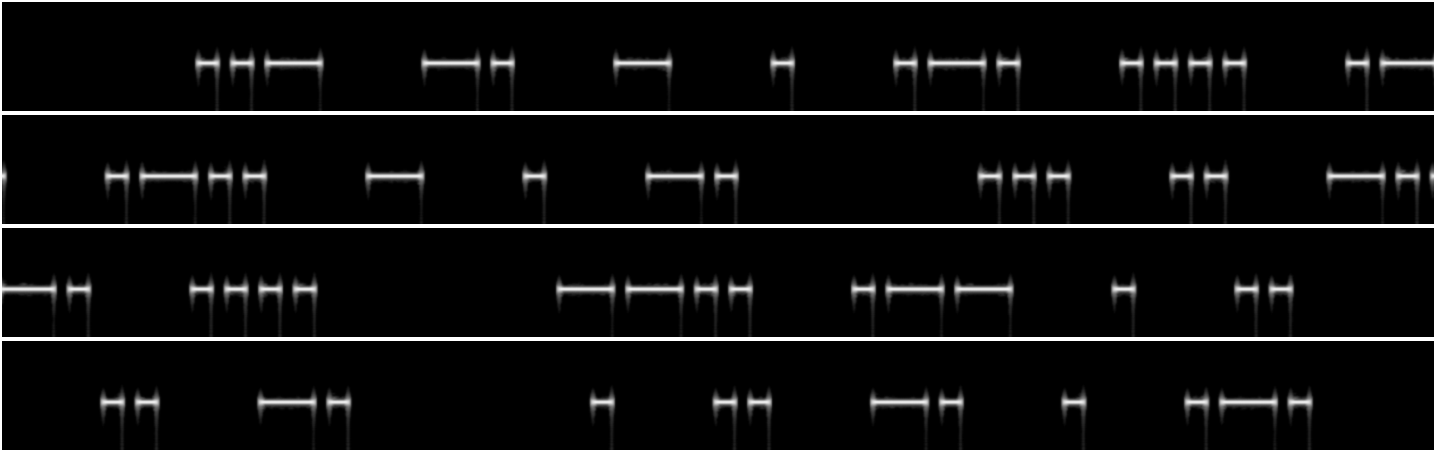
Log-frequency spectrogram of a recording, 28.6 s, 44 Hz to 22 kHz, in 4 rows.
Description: Morse code, heard as a keyed tone, about 14 wpm, spaced as for 10 wpm, 680 Hz. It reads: UNTERHALTEN SICH ZWEI IN EINER
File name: Morsekurs / Witze / Witz 20. Juli 2021, 50 F70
